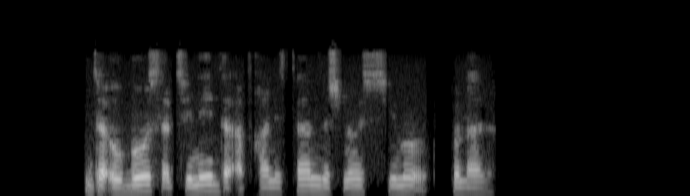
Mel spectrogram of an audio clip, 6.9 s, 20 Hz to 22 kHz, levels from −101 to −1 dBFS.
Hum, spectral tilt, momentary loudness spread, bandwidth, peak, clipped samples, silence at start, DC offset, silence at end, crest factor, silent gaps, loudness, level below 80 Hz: none; -3 dB/octave; 12 LU; 7.6 kHz; -18 dBFS; under 0.1%; 0.85 s; under 0.1%; 2.05 s; 20 dB; 2.88-2.93 s, 4.41-4.51 s; -37 LUFS; under -90 dBFS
